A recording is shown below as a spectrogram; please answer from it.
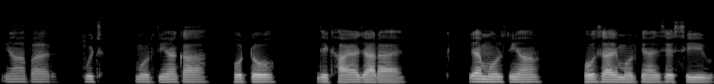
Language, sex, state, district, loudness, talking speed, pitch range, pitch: Hindi, male, Uttar Pradesh, Etah, -28 LUFS, 150 wpm, 110-120 Hz, 115 Hz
